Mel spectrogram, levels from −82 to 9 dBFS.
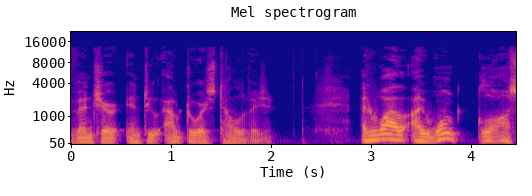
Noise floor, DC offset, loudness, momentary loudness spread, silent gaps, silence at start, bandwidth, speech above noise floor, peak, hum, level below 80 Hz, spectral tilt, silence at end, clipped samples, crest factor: -49 dBFS; under 0.1%; -20 LUFS; 12 LU; none; 0 s; 14 kHz; 30 dB; -4 dBFS; none; -36 dBFS; -6.5 dB/octave; 0 s; under 0.1%; 16 dB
